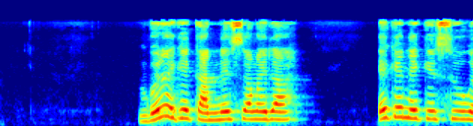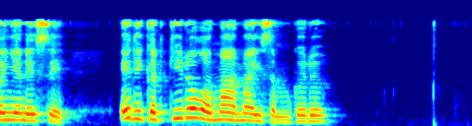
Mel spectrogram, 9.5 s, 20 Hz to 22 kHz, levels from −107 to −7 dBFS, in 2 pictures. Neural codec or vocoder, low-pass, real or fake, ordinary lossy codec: none; 10.8 kHz; real; Opus, 32 kbps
